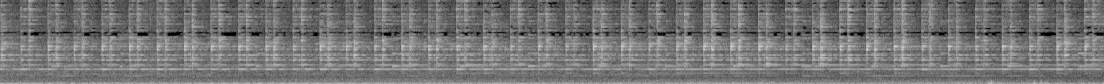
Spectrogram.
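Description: A train rumbles as it approaches.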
